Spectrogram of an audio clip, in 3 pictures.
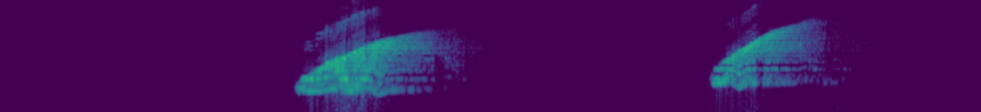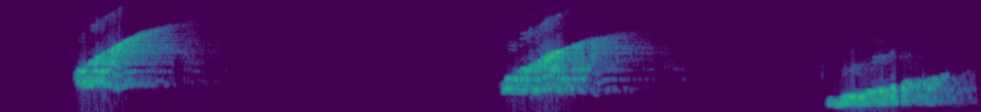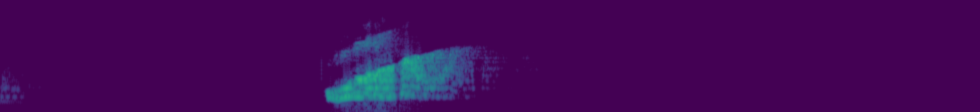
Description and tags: Magical FX for transitions. Made with iris and self recorded sounds.
Made it for a Podcast as a teleportation FX
transition, Abstract, Electronic, Magical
